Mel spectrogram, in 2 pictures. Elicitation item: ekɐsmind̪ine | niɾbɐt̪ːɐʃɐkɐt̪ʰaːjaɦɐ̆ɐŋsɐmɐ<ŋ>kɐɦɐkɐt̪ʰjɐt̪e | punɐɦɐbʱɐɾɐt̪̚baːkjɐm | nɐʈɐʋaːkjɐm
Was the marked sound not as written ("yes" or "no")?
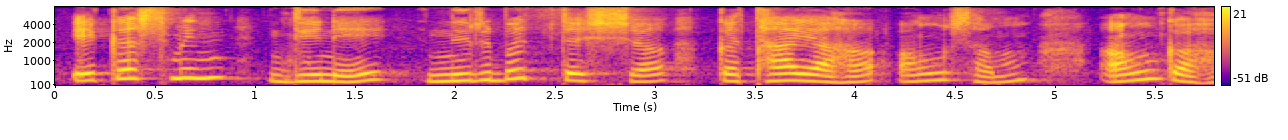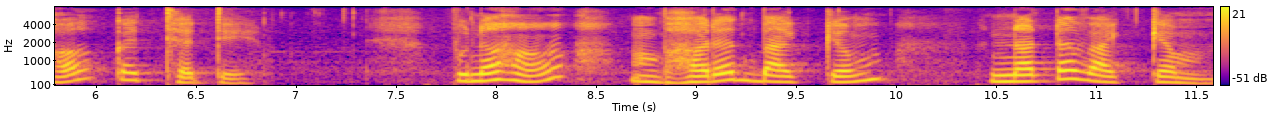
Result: no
